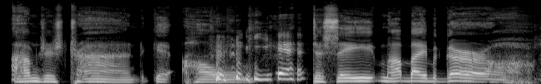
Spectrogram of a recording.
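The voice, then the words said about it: Exaggerated drunken southern country drawl. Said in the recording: “the worst country accent ... you've ever heard ... terrible accent ... like a drunken southern drawl”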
